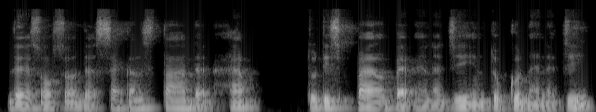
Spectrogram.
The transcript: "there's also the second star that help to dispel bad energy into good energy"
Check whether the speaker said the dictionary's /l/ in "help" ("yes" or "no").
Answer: no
